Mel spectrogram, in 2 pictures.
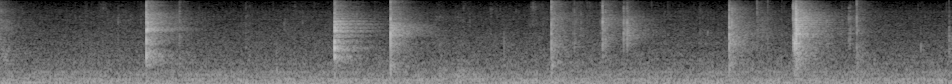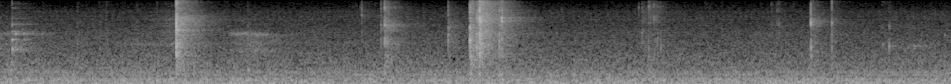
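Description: Steamed red king crab shell being broken apart by hand: a series of sharp cracks and crunches, about a dozen spread unevenly, the loudest around six seconds in.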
